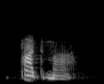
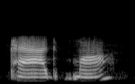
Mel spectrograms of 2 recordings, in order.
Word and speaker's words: Padma: The first name's quite easy, just 2 syllables. Padma. Not Padma, but Padma.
